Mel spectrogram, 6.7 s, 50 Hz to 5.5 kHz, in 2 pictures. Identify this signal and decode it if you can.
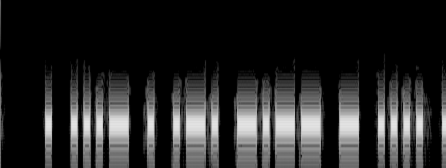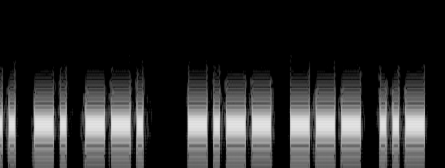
Morse code, heard as a keyed tone, about 25 wpm, 600 Hz. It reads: EVERYTHING YOU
